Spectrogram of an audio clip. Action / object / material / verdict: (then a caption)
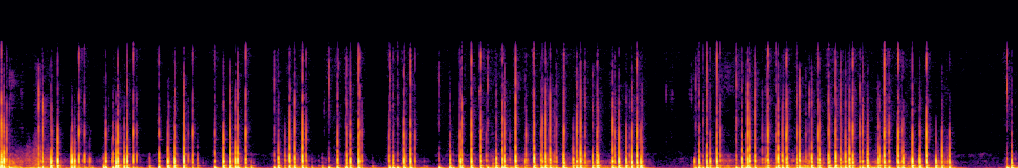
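tap / hollow plastic lunch box / plastic / none. Long acrylic nails rapidly tap and scratch on an upside-down translucent, hollow plastic lunch box. The result is a fast, continuous patter of dry clicks over a hollow, low thump, with brief pauses around the middle and near the end.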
